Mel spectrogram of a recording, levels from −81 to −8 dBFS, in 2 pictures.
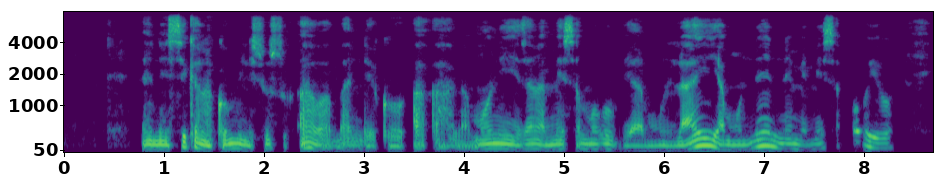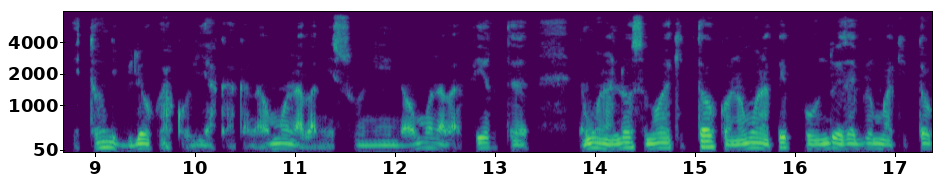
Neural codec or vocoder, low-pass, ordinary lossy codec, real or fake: none; 7.2 kHz; Opus, 64 kbps; real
